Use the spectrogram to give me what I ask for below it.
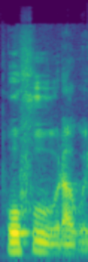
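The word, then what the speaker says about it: בֹהוּ: 여기서 혼돈 공허라는 두 명사는 성경이 기록된 언어 히브리어로 각각 토후 보호라고 읽습니다. 발음이 어떻습니까? 오후 하는게 비슷하죠.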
